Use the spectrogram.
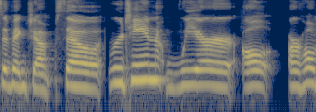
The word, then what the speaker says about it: Rootine: company name and the concept of routine it's spelled r o o t i n e it's one we want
